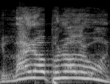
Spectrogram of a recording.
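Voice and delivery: very high-pitched, lively, energetic delivery. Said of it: "at him with energy".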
